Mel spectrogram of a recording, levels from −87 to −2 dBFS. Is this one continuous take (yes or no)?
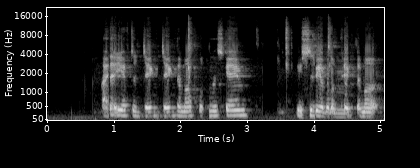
no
